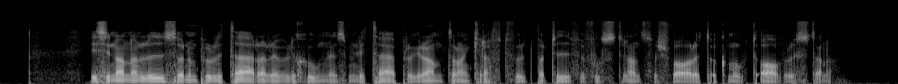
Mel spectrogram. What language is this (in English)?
Swedish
